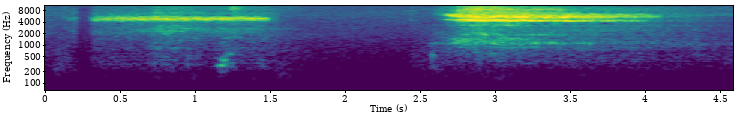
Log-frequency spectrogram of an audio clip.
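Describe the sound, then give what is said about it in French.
Two long, airy breaths taken as a guided breathing exercise, separated by a brief pause, the second louder and fuller, each carrying a faint high whistling edge. No one speaks. “on va changer ça alors, une respiration.”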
